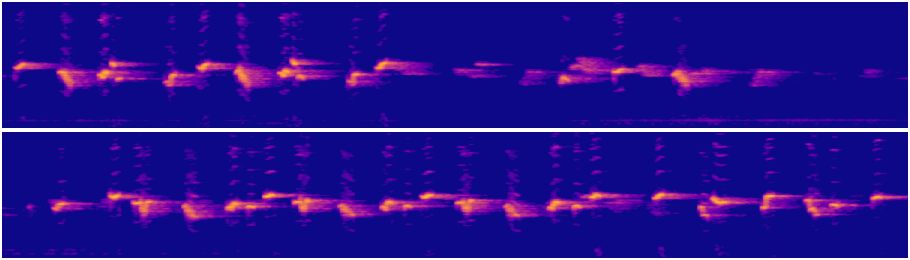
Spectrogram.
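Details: A sooty-headed bulbul sings the long ngropel song used to master young birds: fast chains of chirpy whistled phrases, a brief pause near the middle, then a dense, busy run resumes.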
